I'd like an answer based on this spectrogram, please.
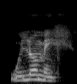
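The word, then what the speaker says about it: wilomeh: Tengan en cuenta la aspiración final y si pueden con sus micrófonos apagados pronuncien cuando yo después de que yo pronuncio Wilomej.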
